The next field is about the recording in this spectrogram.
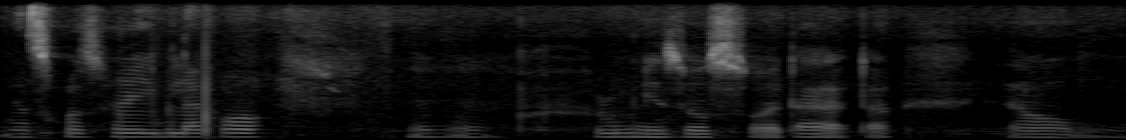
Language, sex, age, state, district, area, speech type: Assamese, female, 30-45, Assam, Sivasagar, rural, spontaneous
